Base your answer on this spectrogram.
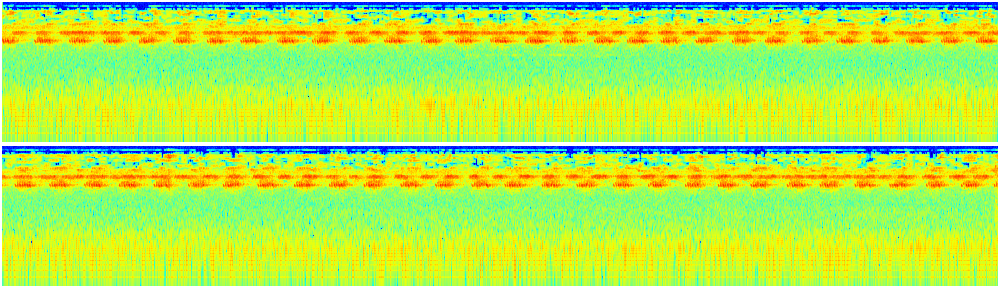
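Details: Summer night crickets chirping steadily, bright high pulses in a fast even rhythm of nearly three per second, unbroken throughout, over a gentle low-frequency background rumble.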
